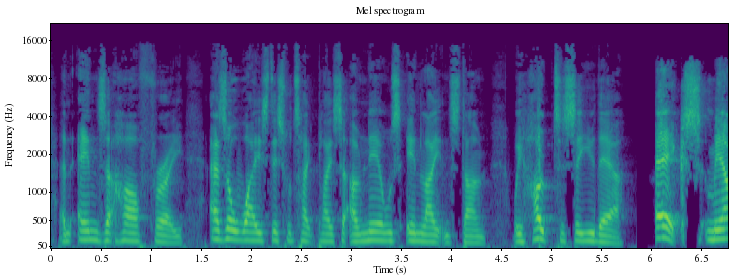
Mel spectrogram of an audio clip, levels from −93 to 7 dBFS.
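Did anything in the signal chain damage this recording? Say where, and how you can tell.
No, nothing in the signal chain damaged this audio.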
